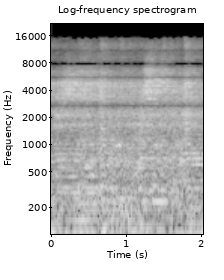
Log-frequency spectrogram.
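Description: Live heavy metal band playing loud: distorted electric guitars, bass and drum kit in a dense, steady wall of sound.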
